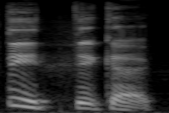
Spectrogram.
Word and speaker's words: Titicaca: Lake Titicaca. – No, say it in the proper pronunciation. – Titicaca.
